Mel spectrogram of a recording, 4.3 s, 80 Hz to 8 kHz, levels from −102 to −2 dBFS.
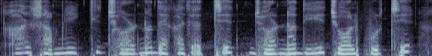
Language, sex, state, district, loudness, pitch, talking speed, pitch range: Bengali, female, West Bengal, Paschim Medinipur, -30 LUFS, 240 Hz, 150 wpm, 225-260 Hz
